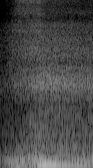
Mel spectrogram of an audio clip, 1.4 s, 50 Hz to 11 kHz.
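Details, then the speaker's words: Vauxhall Astra 1.4 16v X14XE petrol with LPG conversion, running on petrol: one quick clean rev with instant pedal response and no hesitation. The misfire is blamed on the laggy LPG conversion, not the coil pack. Healthy throttle response. "oh it's definitely the rpg conversion struggling because now when i press the pedal is instant yeah no hesitation and it's not even lagging start straight away"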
